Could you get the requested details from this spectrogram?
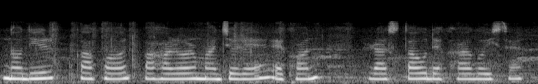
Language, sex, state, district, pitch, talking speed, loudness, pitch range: Assamese, female, Assam, Kamrup Metropolitan, 260 Hz, 90 wpm, -13 LUFS, 250-270 Hz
